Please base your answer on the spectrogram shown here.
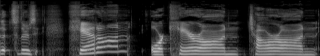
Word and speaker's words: Charon: So in like a more accurate um Greek pronunciation it would be like Kon because it's got that K which is not Kai like the uh American fraternities would have you believe Kai.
